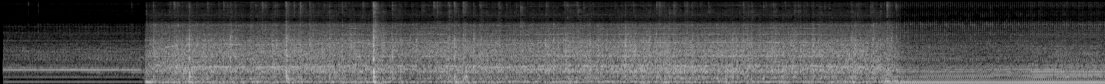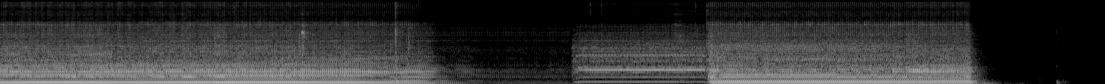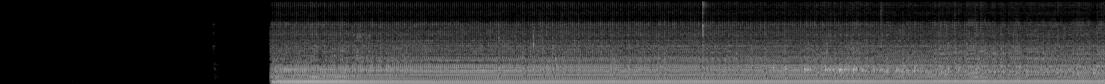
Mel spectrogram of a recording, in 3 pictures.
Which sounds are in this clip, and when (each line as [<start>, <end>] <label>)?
[0.03, 20.93] coffee machine
[24.64, 33.15] coffee machine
